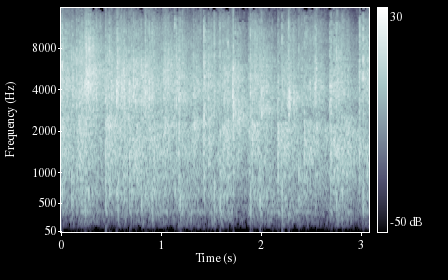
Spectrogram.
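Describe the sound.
Audience applause for a speaker at a talk, dense, steady clapping from many hands that holds at an even, loud level throughout.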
